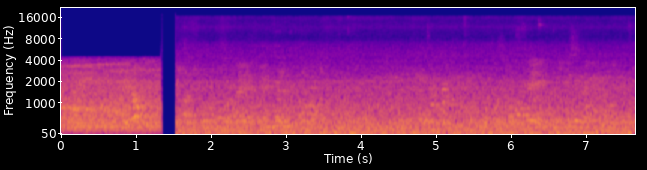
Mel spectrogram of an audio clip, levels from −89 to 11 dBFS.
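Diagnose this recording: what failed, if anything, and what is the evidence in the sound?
From 0.0 to 1.53 s, nothing passes above 4.2 kHz. A 0.19 s silence follows before full bandwidth returns. The likely cause is an input switched to a poorer device at the driver stage.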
